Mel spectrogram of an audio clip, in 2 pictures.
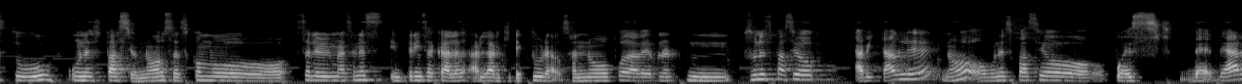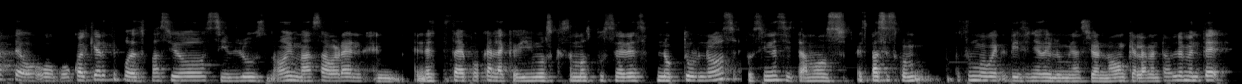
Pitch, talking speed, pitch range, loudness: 180 Hz, 190 wpm, 170-190 Hz, -26 LUFS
